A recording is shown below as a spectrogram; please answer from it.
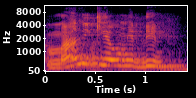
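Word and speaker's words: مالك يوم الدين: atau mengendalikan tapi memiliki kata-katai dibaca panjang dengan Maliki yaumiddin dari artinya berbeda maka bahasa arabnya juga berbeda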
